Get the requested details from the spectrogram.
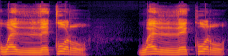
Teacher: Ada bunyi z di huruf zalnya, berarti itu memantul, tak boleh.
